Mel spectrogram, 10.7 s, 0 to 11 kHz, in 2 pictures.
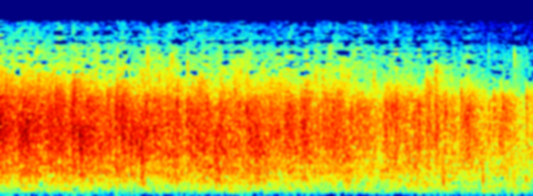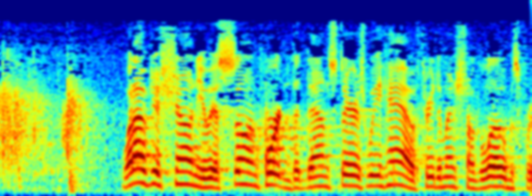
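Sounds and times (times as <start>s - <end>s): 
audience applause: 0.0s - 6.4s
speech: 6.6s - 10.6s.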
